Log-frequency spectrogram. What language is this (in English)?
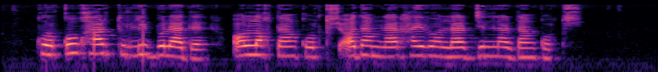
Uzbek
